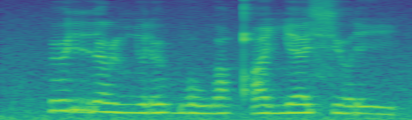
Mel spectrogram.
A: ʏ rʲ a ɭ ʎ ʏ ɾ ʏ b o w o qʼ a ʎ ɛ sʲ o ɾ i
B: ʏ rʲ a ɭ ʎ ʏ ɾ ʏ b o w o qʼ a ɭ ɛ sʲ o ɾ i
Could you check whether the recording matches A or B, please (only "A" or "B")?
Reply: A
